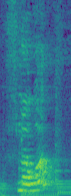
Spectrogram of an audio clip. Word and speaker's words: flour: Donc nous avons flour, la farine, qui est ici. Flour, ça se prononce comme une fleur, mais ce n'est pas la même chose, attention.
